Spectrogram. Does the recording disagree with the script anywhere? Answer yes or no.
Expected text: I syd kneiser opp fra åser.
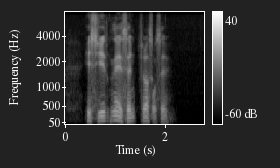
no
